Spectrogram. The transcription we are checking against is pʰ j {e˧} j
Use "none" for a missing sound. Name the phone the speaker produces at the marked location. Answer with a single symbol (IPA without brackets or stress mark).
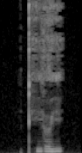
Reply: ɘ˧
